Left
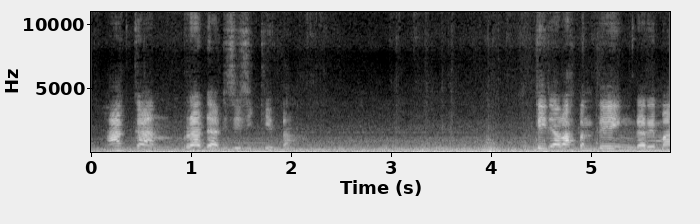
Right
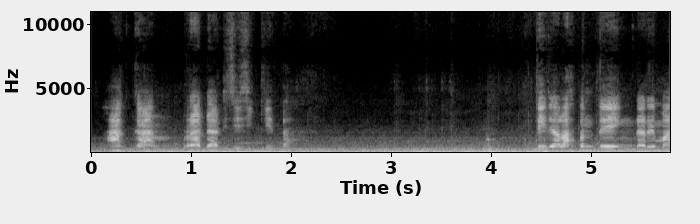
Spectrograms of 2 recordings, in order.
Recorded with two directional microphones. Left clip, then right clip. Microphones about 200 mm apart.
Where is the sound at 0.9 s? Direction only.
35° right (ahead or behind).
